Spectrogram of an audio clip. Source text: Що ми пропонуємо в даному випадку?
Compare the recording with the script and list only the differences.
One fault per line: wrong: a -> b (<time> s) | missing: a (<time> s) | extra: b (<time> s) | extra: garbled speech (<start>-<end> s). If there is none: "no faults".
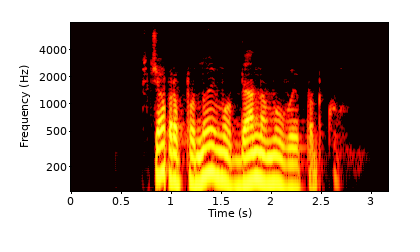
missing: ми (0.9 s)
